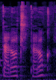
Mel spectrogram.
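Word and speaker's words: Tarock: Una sería la palabra tarok, acabado en ch y pronunciado más o menos como una k, tarok, que es loco o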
